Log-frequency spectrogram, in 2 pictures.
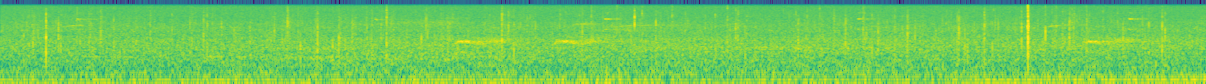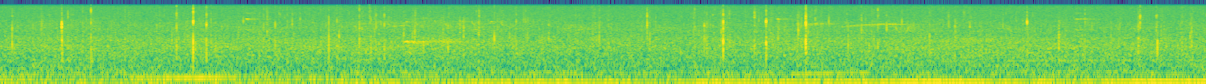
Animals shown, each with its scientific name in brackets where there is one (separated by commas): Blue Jay (Cyanocitta cristata), American Crow (Corvus brachyrhynchos), Eastern Wood-Pewee (Contopus virens)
